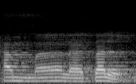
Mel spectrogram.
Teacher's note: Taknya langsung masuk ke lam yang sukun, bukan hamzahnya. Hamzahnya enggak dikenai, dia tertulis tapi enggak terbaca. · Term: hamzah wasal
